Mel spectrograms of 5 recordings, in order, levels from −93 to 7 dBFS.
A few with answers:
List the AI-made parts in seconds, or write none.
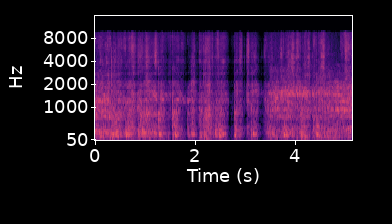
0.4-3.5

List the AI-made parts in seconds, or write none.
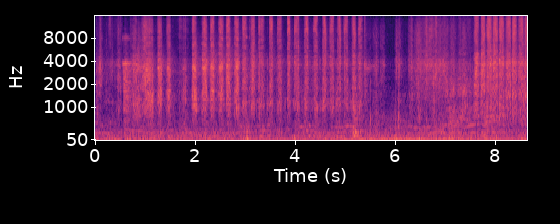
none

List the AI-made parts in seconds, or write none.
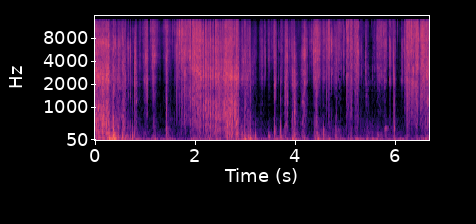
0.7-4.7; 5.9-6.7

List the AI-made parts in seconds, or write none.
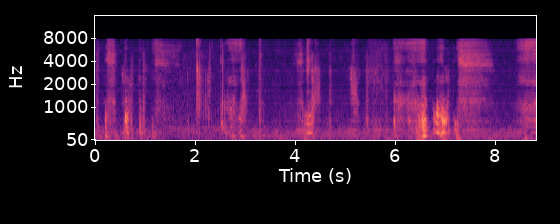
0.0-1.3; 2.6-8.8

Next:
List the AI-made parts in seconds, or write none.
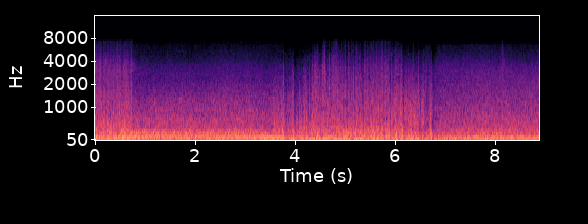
0.0-1.7; 2.3-3.9; 7.3-8.9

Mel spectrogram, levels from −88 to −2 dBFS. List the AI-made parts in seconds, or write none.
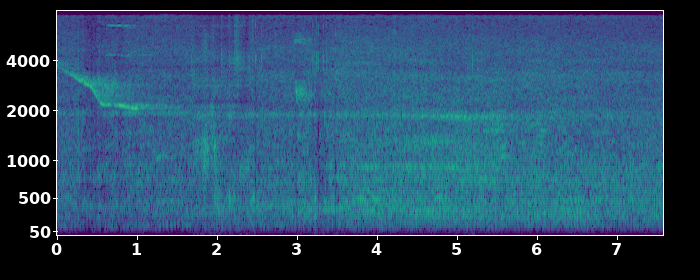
1.7-2.4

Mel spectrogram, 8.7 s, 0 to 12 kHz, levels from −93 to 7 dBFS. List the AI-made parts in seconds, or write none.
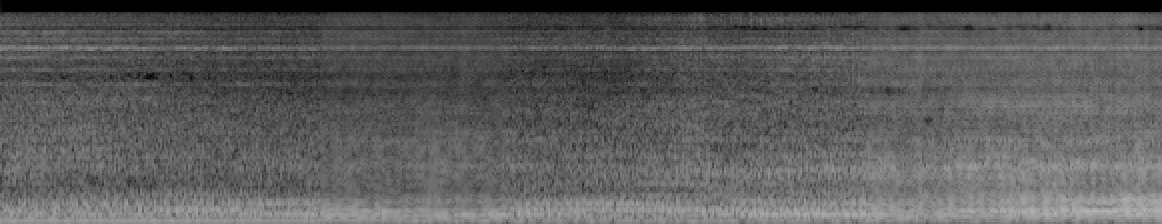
2.4-3.8; 6.5-8.7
